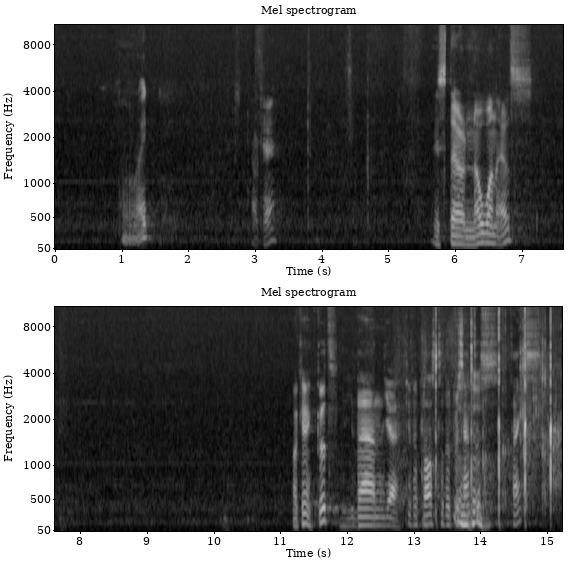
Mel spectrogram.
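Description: A man speaks briefly through a microphone in a large echoing hall.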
